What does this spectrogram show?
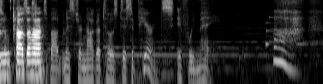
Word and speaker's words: Nagato: Let's pay a visit to the Nagato household. Nagato, that's how you pronounce it.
